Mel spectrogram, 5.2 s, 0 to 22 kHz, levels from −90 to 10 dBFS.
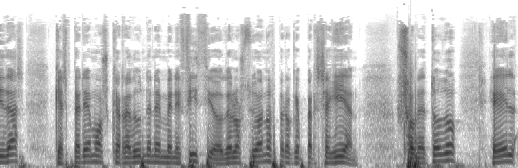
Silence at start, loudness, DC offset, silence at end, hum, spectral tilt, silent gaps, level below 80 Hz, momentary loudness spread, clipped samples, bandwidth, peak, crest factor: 0 s; -18 LUFS; under 0.1%; 0 s; none; -5.5 dB/octave; none; -24 dBFS; 9 LU; under 0.1%; 16 kHz; 0 dBFS; 16 dB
